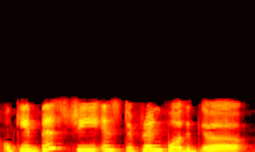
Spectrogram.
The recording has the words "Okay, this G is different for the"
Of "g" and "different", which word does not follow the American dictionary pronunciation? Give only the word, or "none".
g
